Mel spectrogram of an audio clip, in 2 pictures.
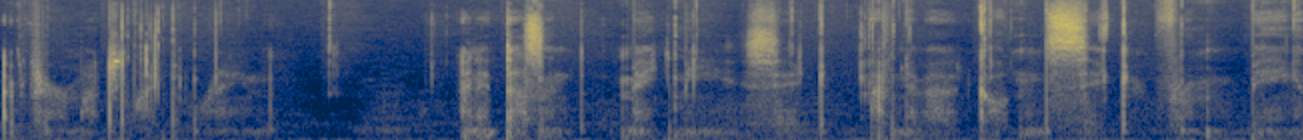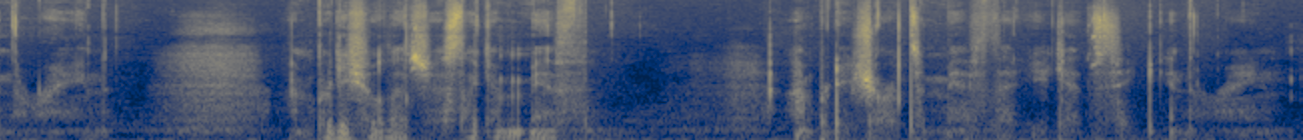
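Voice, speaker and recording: This man whispers, pausing long and often. His loudness swings widely. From Australia. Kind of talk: ASMR whisper ramble, casual talk to camera. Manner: quiet, slow, rambling, whispery.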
